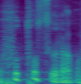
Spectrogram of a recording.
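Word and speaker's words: οὕτως: 발음으로 따지면 헬라어로 후토스라고 하는데요.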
